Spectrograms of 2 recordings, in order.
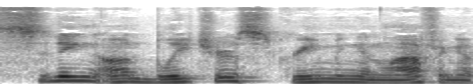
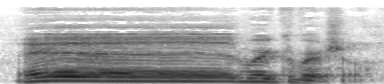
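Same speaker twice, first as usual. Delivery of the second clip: slow, louder, higher called-out cue; stage manager; 4 semitones higher, 5 dB louder than usual. Acted. Stage manager announcing the commercial, drawn-out call. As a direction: draw out the cue across the studio.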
